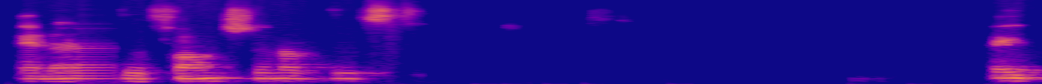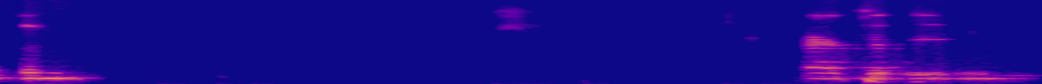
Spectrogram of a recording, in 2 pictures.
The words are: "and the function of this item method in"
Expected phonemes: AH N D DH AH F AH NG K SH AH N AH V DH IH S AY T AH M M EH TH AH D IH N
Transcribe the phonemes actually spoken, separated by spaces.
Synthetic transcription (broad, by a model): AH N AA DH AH F AH NG K SH AH N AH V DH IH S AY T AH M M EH S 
